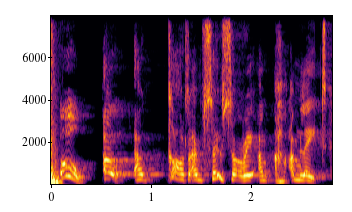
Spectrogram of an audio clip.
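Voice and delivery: high, stammering apology; flustered small woman. Acted. Woman bumps Henley rushing to work, flustered high voice. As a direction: apologise in a hurried, high-pitched voice. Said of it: "a small human woman rushing".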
